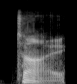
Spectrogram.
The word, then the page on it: Thai: British English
